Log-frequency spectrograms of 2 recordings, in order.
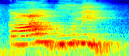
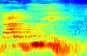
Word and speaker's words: Kalgoorlie: ये पर्थ, फ्रीमेंटल, ये के का मतलब है कालगूरली। स्पेलिंग आप देख सकते हैं, KALGOORLIE, कालगूरली।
